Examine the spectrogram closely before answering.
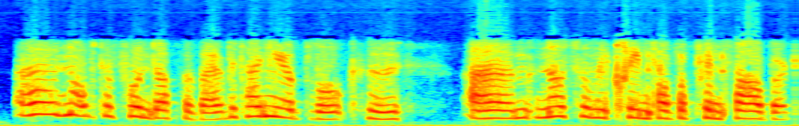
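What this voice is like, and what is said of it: Refined, proper-sounding lady's voice. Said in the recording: “you sound like a proper lady”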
